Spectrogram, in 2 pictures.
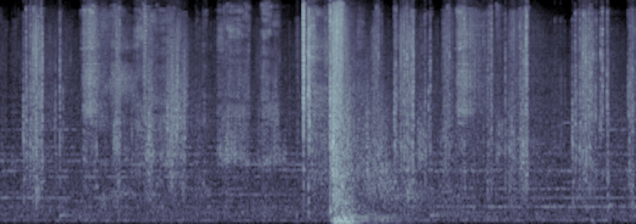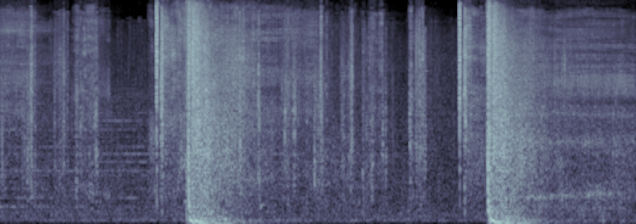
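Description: Intermittent booming gunshots in the video game Windrose, three heavy blasts spaced several seconds apart over a low, busy ambient bed of lighter clicks and pops.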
